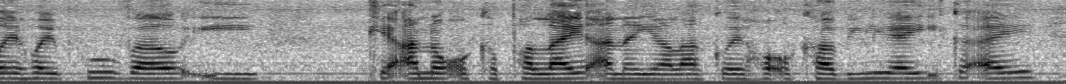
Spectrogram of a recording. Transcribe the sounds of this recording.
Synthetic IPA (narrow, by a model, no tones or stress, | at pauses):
oeɦoepʰuːvɐw | i | kʰeʔɐ̰noʔokəpʰəlɐjʔɐ̰nɐialakoeɦoʔokʰɐviliɐjikəʔɐj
